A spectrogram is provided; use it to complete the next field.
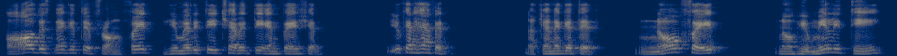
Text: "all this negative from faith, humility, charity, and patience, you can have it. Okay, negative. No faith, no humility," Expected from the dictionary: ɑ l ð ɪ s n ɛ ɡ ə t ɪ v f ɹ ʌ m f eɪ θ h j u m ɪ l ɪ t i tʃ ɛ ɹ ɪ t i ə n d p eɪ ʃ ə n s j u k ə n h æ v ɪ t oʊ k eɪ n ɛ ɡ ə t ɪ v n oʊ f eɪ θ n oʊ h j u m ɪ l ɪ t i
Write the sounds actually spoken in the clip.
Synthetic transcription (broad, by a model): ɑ l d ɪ s n ɛ ɡ ə t ɪ v f ɹ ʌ m f eɪ t h j u m ɪ l ɪ t i tʃ ɛ ɹ ɪ t i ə n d p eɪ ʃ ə n j u k ə n h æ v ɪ t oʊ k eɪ n ɛ ɡ ə t ɪ v n oʊ f eɪ t n oʊ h j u m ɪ l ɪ t i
